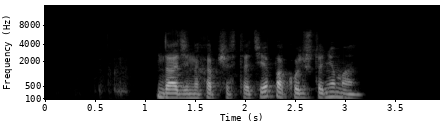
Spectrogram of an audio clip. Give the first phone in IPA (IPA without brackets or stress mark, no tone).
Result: d̪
